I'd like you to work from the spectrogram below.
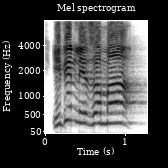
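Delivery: loud, high, slow ఇది నిజమా with weight on ఇది; emphatic question. Shown as a demonstration. Preacher voicing Socrates' question to the church, loud and slow. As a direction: drive the question home to the crowd. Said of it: "ఇది నిజమా అన్నాడట".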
